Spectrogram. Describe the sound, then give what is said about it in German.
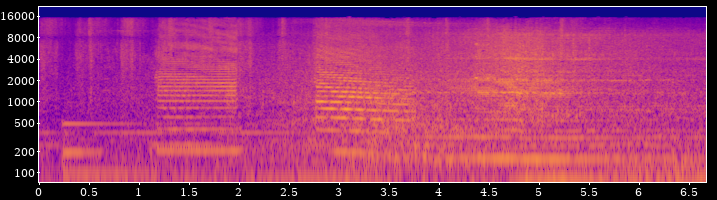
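A car braking to a stop beside a hitchhiker at the roadside, its brakes giving loud, sustained, tonal squeals in a few bursts over a rumbling road noise, with no voices. “Als ich die Hand raushalte, bremst in derselben Sekunde ein Auto.”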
